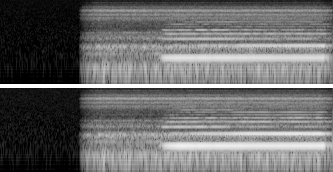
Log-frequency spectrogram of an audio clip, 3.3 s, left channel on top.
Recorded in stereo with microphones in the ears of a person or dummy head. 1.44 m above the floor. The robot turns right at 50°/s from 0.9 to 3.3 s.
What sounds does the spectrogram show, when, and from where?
1.6 s a flute: 140° left, 1.5 m; by 3.2 s 140° right, 1.5 m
